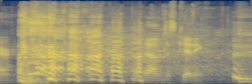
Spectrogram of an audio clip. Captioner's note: laughs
